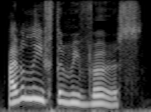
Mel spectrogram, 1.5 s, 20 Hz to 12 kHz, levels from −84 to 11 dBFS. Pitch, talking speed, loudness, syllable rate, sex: 235 Hz, 160 wpm, -15 LUFS, 6.3 syllables/s, female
